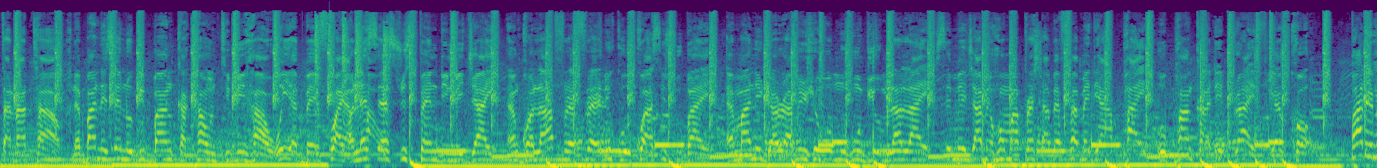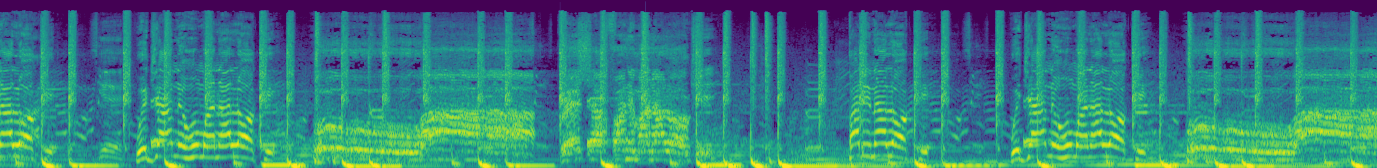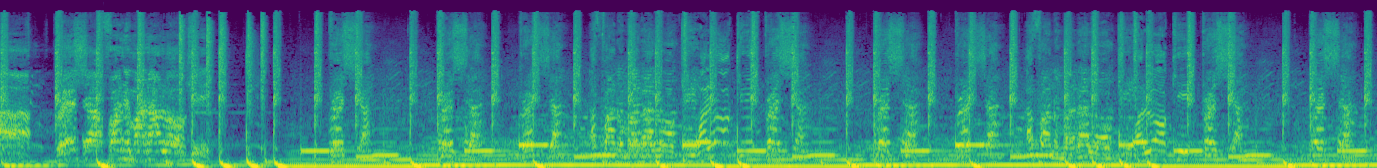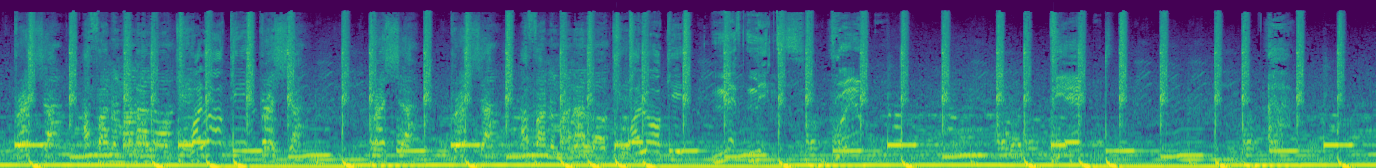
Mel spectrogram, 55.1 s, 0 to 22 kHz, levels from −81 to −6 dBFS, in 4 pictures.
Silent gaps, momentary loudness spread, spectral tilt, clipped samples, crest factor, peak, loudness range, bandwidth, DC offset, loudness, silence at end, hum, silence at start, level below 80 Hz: none; 3 LU; -4.5 dB/octave; under 0.1%; 10 dB; 0 dBFS; 1 LU; 17 kHz; under 0.1%; -12 LUFS; 0 s; none; 0 s; -14 dBFS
